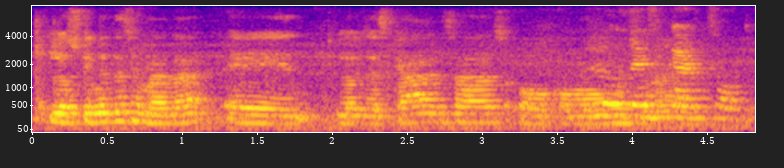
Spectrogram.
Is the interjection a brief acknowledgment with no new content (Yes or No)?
No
